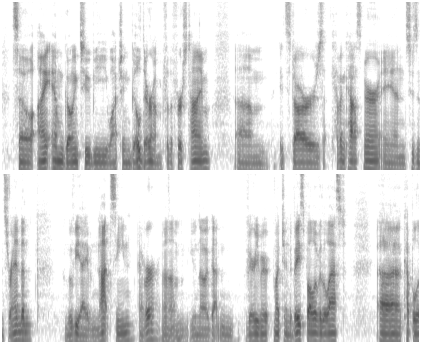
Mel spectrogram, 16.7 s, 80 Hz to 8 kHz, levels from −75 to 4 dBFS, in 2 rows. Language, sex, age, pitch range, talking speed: English, male, 30-49, 85-100 Hz, 150 wpm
